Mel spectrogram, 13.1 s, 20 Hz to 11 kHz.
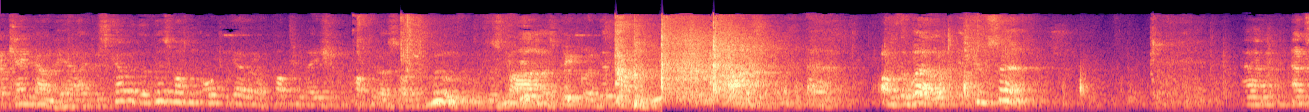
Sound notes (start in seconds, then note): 6.6 bang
